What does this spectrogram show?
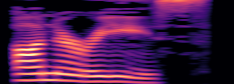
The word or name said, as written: honorees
